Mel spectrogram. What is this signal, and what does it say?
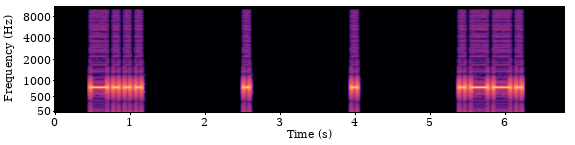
Morse code, heard as a keyed tone, about 16 wpm, spaced as for 5 wpm, 800 Hz. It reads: BEEP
